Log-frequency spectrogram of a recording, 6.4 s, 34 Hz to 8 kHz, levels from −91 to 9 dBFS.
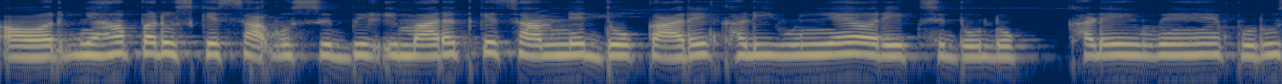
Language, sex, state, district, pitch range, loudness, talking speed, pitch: Hindi, female, Uttar Pradesh, Varanasi, 215-230 Hz, -25 LUFS, 225 wpm, 225 Hz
